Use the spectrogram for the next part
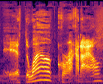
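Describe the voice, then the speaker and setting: An actor playing a cocky, carefree office worker with a flippant, glib delivery in a radio drama. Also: male voice, mid-range voice, big pitch swings, measured pace, creaky, pushed and bright, soft background music, exaggerated voice. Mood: flippant, flirty.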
